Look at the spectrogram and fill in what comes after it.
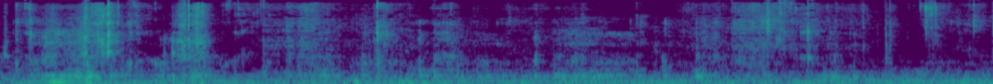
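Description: A person chewing a mouthful of food close to the microphone: faint, irregular wet mouth clicks and small crunches.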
